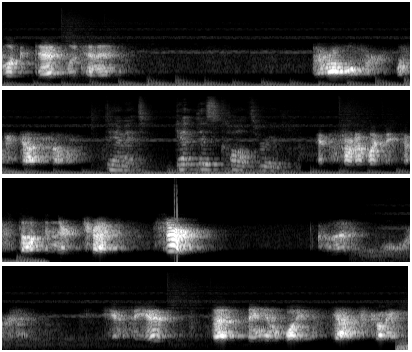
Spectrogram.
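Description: Voices squeezed through a thin, radio-style filter, as over a two-way radio. Under them a low pulsing music bed runs and stops about halfway through, and a sharp click comes near the middle.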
